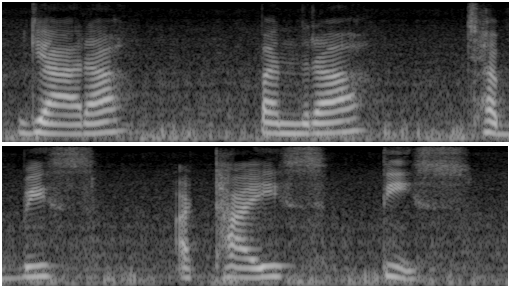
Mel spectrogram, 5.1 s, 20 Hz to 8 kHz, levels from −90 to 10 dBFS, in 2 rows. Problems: background sounds at intervals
